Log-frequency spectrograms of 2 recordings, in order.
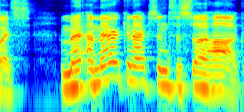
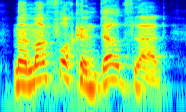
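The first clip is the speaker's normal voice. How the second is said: poorly done put-on British accent. Admitting he can't do the man's accent but trying anyway, in a shitty UK accent. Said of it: "Just like a shitty U K accent".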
